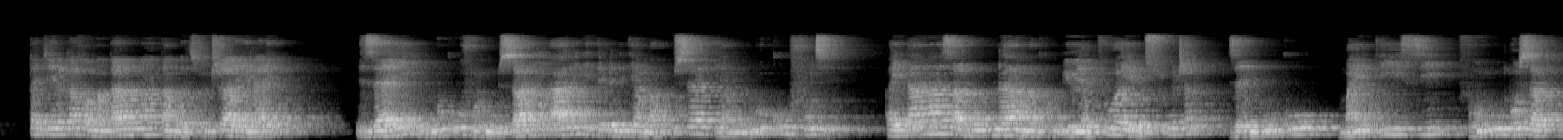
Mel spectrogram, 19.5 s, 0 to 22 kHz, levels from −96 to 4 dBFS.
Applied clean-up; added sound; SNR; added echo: none; none; none; reverberation time 1.2 s.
